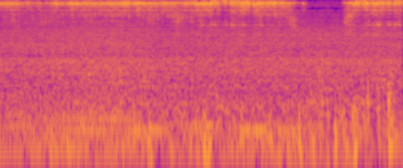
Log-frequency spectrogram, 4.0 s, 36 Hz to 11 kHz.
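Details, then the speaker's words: 2011 Chevrolet Impala 3.5L V6 at 144,000 miles, brakes last done around 70,000 miles: piercing steady high-pitched brake squeal over road rumble when braking; all four rotors and pads replaced. "it's the brakes are making some really horrible squeaking noise as you heard i'm going to show you what usually is causing that"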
